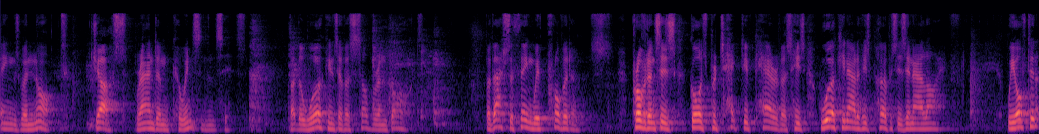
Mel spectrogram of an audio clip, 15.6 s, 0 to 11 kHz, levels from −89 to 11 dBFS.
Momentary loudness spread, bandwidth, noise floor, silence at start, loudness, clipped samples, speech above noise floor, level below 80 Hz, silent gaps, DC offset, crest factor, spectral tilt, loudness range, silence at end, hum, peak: 22 LU; 8 kHz; -62 dBFS; 0 s; -30 LUFS; under 0.1%; 32 dB; -74 dBFS; none; under 0.1%; 26 dB; -6 dB/octave; 7 LU; 0 s; none; -6 dBFS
